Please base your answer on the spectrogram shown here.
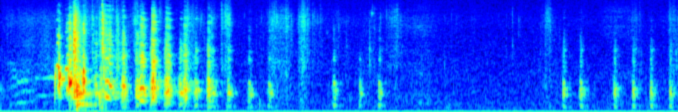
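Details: Chickens of the Denizli breed, a rooster with a hen while mating: a sudden loud squawk breaks into a fast burst of harsh cackles that slow and fade, with a quieter series of clucks resuming near the end.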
